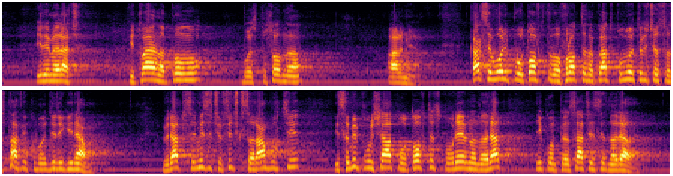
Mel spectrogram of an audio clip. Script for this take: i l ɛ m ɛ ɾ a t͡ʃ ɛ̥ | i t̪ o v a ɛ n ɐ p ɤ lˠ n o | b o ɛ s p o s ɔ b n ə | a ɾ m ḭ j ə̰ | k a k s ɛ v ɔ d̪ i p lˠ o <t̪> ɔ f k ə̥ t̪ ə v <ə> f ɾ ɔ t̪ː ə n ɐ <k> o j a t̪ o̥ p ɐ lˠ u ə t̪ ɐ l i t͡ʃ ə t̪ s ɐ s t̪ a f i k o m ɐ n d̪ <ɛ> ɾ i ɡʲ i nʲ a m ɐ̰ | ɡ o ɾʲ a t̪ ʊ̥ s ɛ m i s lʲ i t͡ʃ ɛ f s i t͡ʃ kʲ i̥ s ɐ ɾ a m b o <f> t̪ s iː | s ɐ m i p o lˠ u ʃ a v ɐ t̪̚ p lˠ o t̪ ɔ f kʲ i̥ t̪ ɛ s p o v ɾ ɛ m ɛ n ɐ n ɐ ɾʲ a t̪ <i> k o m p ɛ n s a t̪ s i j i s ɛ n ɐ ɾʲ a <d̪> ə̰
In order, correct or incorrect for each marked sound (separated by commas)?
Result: correct, incorrect, correct, incorrect, correct, correct, correct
